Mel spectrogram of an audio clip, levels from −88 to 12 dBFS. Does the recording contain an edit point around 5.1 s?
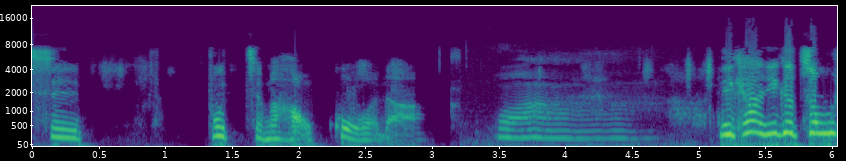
no; 1 cut; at 3.1 s

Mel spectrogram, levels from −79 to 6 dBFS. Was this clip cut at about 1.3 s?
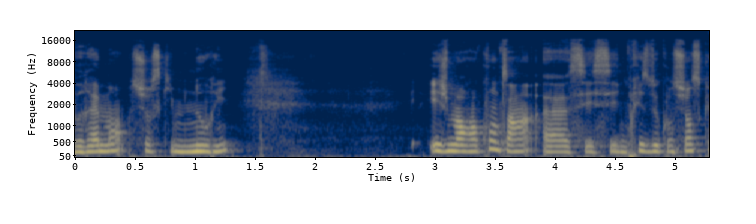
no; 1 cut; at 2.9 s

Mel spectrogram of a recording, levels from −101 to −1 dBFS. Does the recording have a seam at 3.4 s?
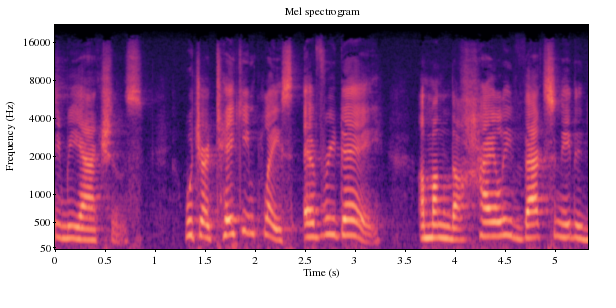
no; 1 cut; at 1.2 s

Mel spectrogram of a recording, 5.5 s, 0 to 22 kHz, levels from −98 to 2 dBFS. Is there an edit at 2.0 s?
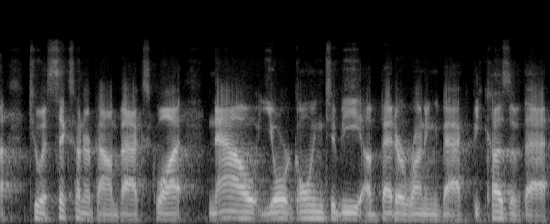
no; 0 cuts

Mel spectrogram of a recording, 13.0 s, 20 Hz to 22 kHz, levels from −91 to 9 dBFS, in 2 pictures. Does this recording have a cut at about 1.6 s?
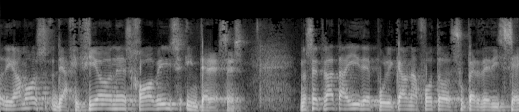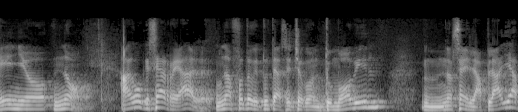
no; 1 cut; at 3.7 s

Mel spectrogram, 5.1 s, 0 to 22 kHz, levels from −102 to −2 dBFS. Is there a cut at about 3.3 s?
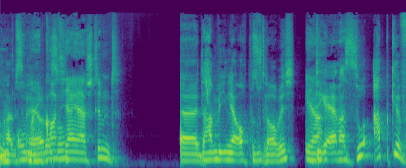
yes; 1 cut; at 3.3 s

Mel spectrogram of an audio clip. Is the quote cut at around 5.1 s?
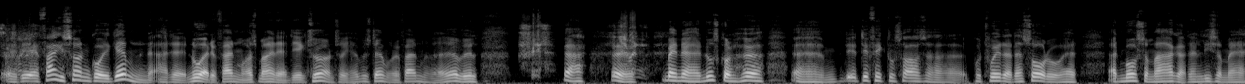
yes; 1 cut; at 5.1 s

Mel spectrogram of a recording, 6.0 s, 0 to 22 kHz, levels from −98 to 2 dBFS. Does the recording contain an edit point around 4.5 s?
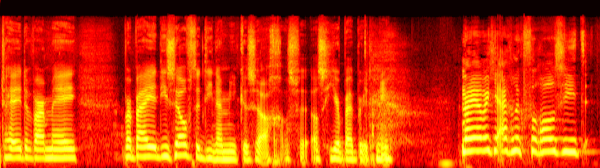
yes; 1 cut; at 4.5 s

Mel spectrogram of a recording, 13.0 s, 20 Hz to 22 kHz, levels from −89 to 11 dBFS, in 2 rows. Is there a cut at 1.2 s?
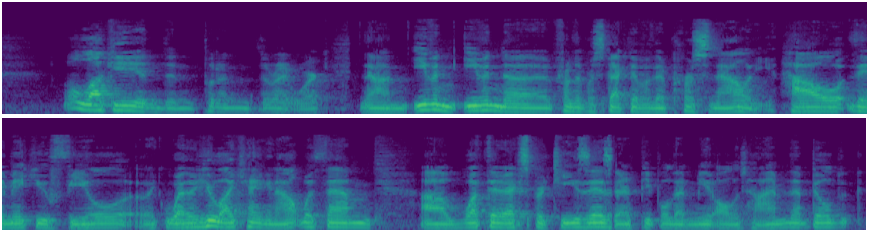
no; 3 cuts; at 2.6 s, 5.8 s, 11.0 s

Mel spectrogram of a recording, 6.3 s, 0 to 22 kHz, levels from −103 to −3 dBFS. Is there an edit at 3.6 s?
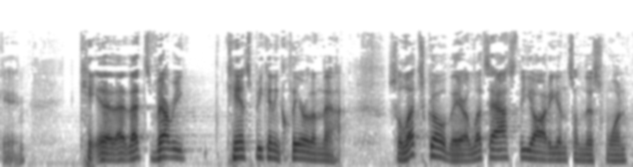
no; 0 cuts

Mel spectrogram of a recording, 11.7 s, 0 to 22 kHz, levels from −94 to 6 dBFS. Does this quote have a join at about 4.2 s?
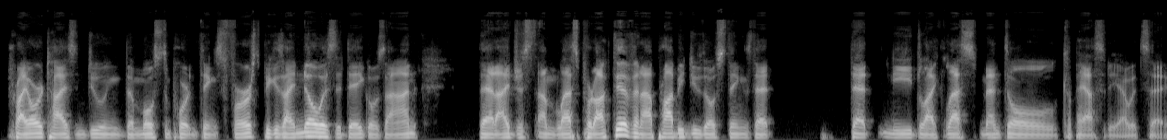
no; 0 cuts

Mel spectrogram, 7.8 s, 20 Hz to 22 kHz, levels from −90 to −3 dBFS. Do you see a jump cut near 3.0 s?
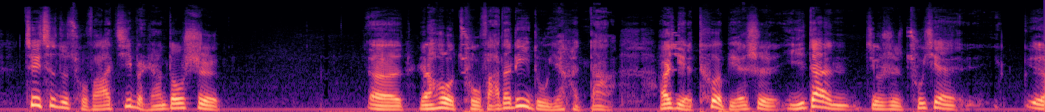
yes; 1 cut; at 3.0 s

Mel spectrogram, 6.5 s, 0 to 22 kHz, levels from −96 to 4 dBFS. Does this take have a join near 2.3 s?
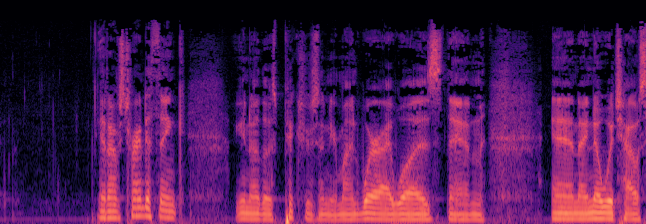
yes; 1 cut; at 2.3 s

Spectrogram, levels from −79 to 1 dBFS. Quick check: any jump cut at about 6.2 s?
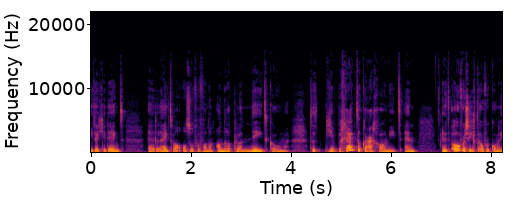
no; 0 cuts

